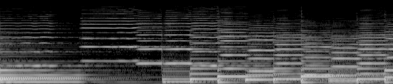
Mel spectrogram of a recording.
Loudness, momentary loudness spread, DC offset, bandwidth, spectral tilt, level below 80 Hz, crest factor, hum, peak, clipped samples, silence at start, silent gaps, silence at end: -20 LUFS; 6 LU; 0.1%; 16 kHz; -5 dB/octave; -48 dBFS; 16 dB; none; -4 dBFS; under 0.1%; 0 s; none; 0 s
